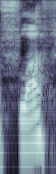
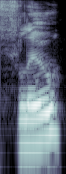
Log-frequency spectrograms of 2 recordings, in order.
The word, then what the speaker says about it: Slough: he got that and instead of saying Slough he says slooh um and so some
